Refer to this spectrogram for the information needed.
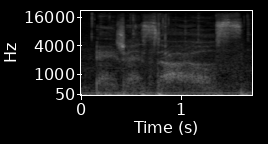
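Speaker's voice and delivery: very soft, slow whisper. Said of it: "I whispered".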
